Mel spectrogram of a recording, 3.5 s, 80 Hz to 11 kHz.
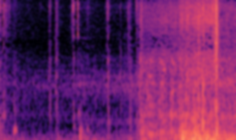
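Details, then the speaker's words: Alfa Romeo 159 that cranked but would not start, with "inertial switch intervened" fuel cut message, after resetting the inertial switch under the driver's side: clicks, then it fires and settles into a steady, even run. Normal start. "samochód odpala"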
